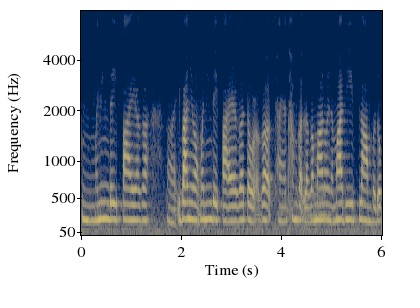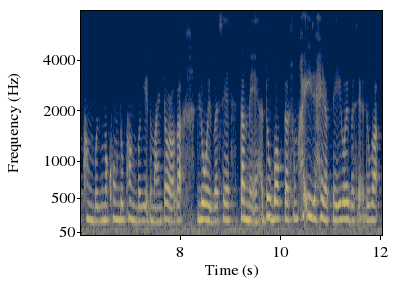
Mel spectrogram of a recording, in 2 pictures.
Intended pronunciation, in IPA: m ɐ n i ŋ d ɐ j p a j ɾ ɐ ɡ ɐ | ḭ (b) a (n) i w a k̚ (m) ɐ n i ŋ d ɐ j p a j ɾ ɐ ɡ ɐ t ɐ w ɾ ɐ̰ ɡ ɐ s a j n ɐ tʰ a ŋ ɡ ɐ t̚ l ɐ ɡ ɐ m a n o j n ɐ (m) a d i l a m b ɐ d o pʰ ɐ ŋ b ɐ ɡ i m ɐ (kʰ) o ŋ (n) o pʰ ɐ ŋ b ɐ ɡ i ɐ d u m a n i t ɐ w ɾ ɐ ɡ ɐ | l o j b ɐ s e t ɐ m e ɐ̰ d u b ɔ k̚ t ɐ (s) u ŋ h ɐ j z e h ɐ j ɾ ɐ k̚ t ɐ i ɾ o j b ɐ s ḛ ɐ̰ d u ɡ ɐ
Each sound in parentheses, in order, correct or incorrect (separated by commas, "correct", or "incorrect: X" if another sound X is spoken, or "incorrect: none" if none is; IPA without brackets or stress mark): correct, correct, correct, correct, correct, incorrect: d, correct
